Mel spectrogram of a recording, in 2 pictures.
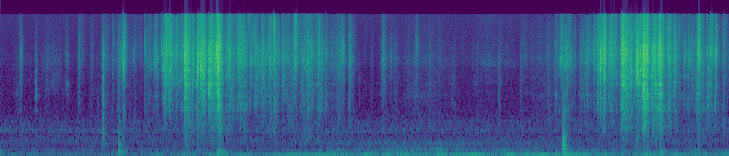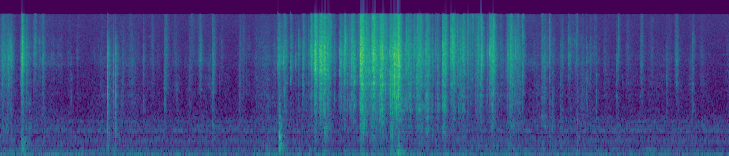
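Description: Trading card pack wrappers being torn open and crinkled in three bursts several seconds apart, with quieter shuffling and light taps of cards between.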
